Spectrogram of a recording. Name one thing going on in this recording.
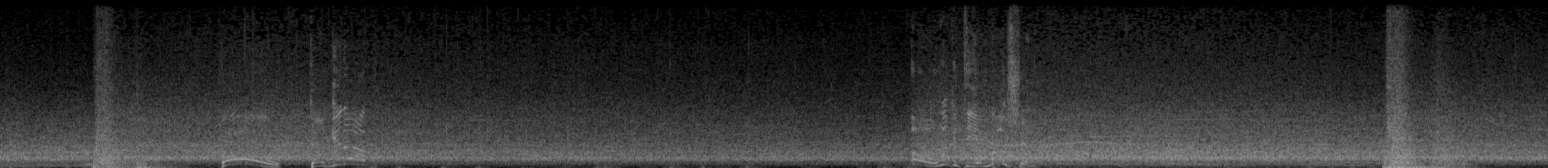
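A body slams hard onto a wrestling mat with a heavy thud.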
